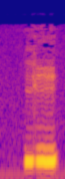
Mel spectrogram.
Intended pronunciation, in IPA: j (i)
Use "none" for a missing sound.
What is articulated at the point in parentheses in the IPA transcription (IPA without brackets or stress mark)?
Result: i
